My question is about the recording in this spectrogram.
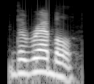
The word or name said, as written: the rebel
